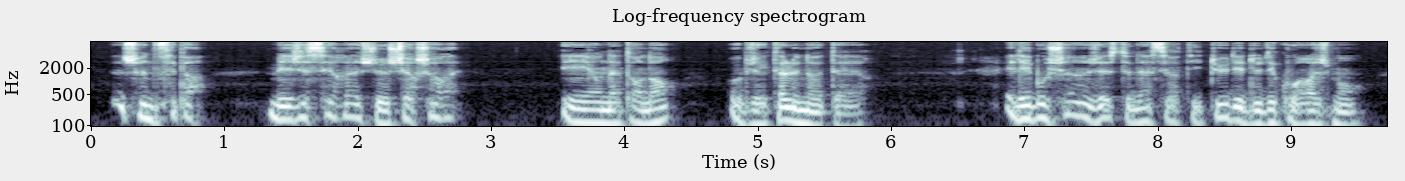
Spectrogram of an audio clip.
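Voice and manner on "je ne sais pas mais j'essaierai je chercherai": flustered, disconcerted stammering, higher pitch. A woman answers the notary about what work she will do, stammering, disconcerted. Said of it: "balbutia décontenancée".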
